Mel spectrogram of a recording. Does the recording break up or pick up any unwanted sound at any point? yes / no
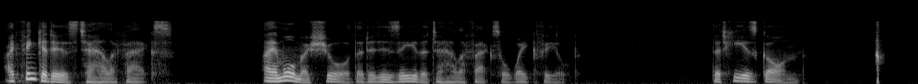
yes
